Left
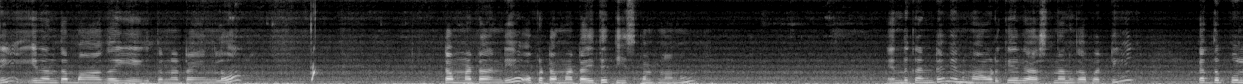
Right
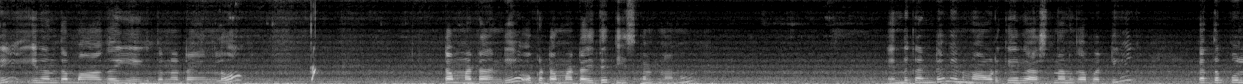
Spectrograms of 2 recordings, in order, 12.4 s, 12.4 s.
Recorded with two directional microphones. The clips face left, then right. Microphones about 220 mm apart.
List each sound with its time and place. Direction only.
0.0 s a woman's voice: 15° left (ahead or behind)
3.1 s a sound: 10° right (ahead or behind)
4.4 s a woman's voice: 20° left (ahead or behind)
6.1 s a woman's voice: 35° left (ahead or behind)
8.9 s a woman's voice: 15° left (ahead or behind)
